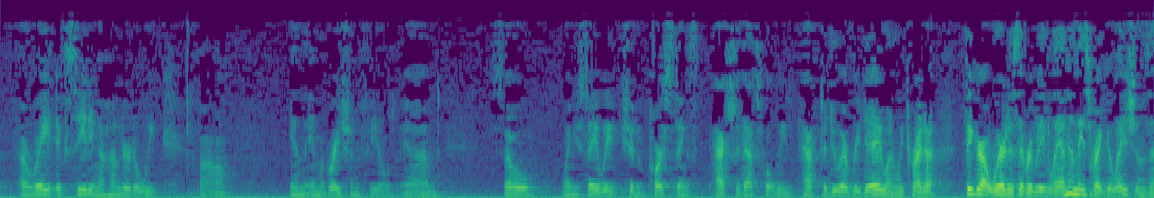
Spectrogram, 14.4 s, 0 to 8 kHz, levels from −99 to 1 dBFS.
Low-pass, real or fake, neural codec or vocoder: 7.2 kHz; real; none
